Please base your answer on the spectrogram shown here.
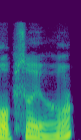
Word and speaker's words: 없어요: Now 없어요. Close your lips first, then release into 써요. 없어요. 없어요. 좋아요. If it sounds like 어서요, the lip stop disappeared. Try again with a closed mouth first.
